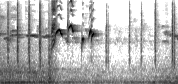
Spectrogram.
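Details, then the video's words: Lesser green leafbird, a caged bird singing in the 'tembakan kasar' rough-burst style: a few short, sharp whistled notes near the middle, set among rapid dry broadband clicks throughout. "Cucak Ijo Mini Gacor Full Tembakan Kasar"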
